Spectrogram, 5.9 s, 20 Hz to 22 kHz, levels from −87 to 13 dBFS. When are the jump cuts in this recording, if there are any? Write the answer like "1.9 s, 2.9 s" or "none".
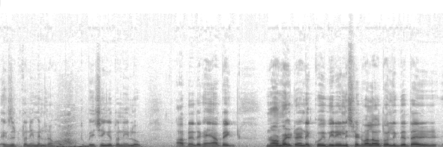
0.9 s, 2.2 s

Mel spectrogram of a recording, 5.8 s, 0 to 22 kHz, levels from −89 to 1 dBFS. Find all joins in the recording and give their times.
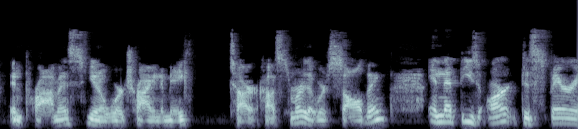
2.6 s, 4.3 s

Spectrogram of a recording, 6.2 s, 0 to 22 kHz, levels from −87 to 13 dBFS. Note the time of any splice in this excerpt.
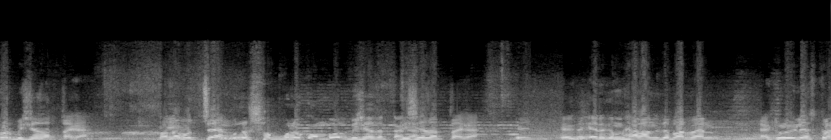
3.7 s

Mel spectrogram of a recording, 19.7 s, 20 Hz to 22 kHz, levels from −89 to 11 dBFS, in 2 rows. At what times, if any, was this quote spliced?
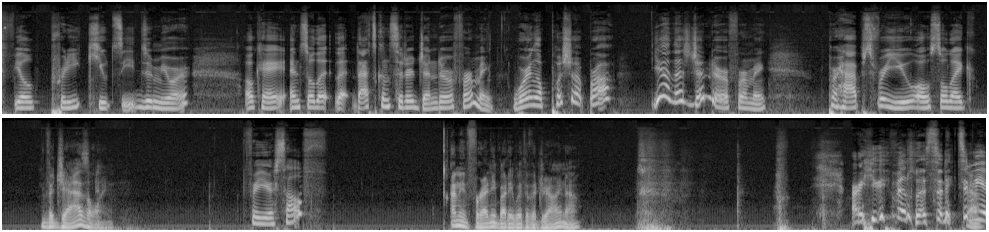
none

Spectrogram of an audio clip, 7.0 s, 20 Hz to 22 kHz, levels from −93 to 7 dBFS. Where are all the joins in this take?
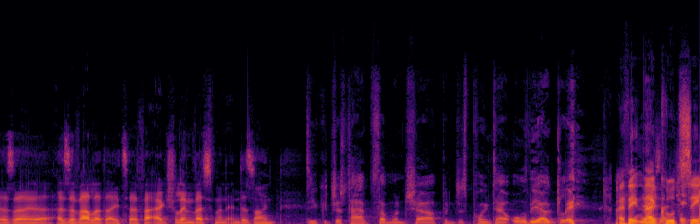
3.1 s, 6.0 s

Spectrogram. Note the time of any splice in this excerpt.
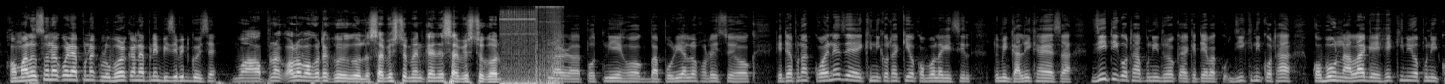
5.0 s

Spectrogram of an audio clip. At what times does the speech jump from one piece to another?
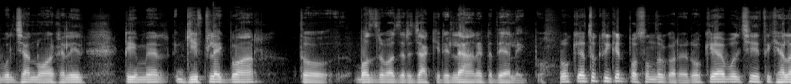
1.7 s, 5.6 s

